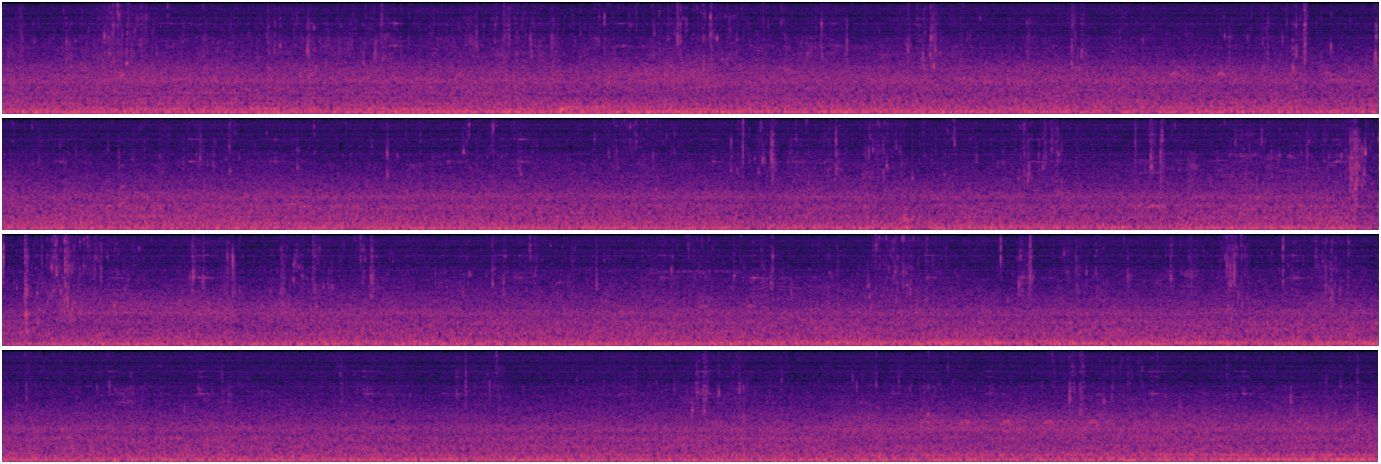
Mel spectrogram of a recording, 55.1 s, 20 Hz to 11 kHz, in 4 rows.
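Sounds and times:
small splashes: 0.0 - 8.4, 21.1 - 31.4, 32.0 - 41.2
water lapping against rocks: 21.1 - 31.4.

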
